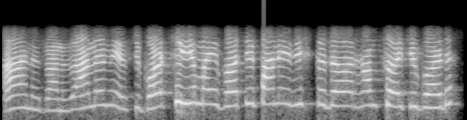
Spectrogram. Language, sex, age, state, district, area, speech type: Kashmiri, female, 45-60, Jammu and Kashmir, Ganderbal, rural, conversation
